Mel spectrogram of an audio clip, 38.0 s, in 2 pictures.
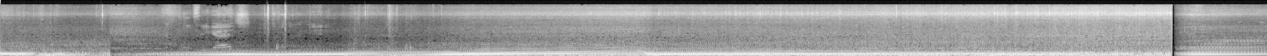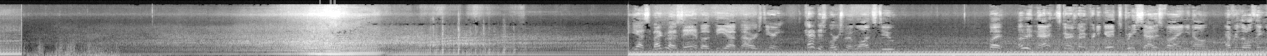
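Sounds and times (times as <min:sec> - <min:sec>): car driving past: 0:00.0 - 0:03.1, 0:03.8 - 0:28.4
car engine accelerating: 0:00.0 - 0:38.0.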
